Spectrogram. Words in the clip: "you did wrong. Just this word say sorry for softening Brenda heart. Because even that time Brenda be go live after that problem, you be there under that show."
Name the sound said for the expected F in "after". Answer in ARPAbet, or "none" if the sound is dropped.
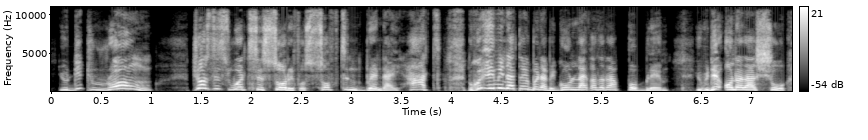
none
